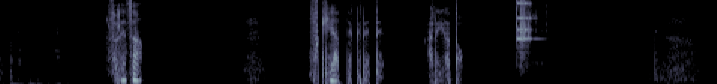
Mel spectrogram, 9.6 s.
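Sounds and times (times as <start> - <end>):
speech: 1.5 - 2.0, 4.4 - 4.8
glasses clinking in a toast: 6.9 - 7.3.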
